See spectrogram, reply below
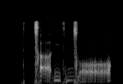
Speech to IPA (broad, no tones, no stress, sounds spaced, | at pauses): ǀ a̰ nʲ ə̰ ɡ͡ǀ ɔ̰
